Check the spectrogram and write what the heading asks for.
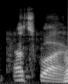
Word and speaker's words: Esquire: That's how you pronounce it. Esquire.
